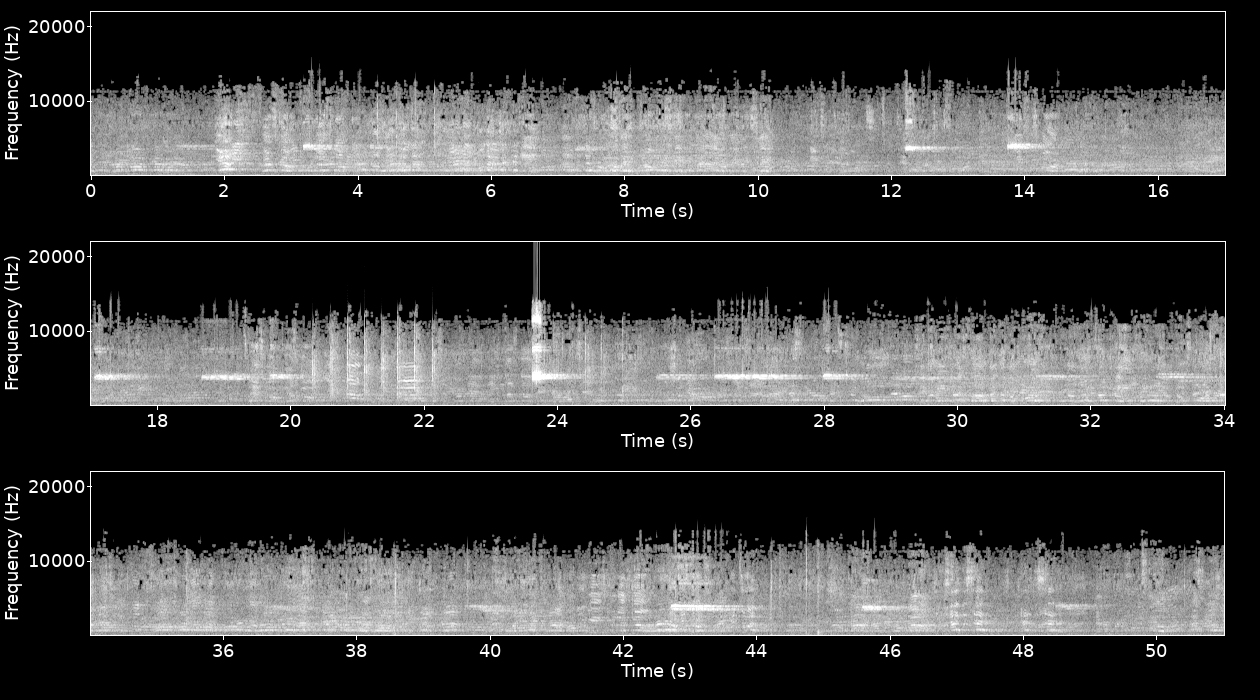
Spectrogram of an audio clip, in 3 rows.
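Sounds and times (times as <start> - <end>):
murmur of voices in gym: 0.0 - 51.0
referee whistle blast: 12.2 - 13.0, 23.6 - 24.4, 25.5 - 28.5, 42.7 - 43.9, 45.5 - 46.3, 48.5 - 49.2.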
